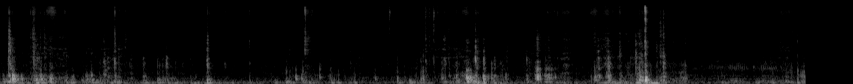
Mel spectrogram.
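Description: Hands and a screwdriver working at the plastic trim under a car's dashboard: irregular clicks, taps and rustling, with a few sharper knocks. The sound cuts off suddenly near the end.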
